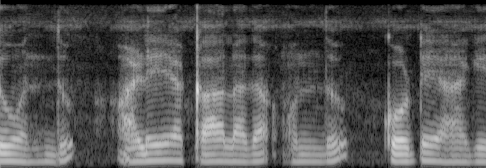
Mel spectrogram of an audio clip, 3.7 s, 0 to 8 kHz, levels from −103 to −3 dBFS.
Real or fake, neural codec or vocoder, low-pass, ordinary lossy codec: fake; codec, 16 kHz, 16 kbps, FunCodec, trained on Chinese and English, 50 frames a second; 7.2 kHz; MP3, 64 kbps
